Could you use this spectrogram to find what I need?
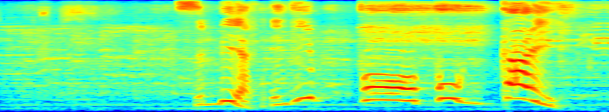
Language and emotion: Russian, positive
